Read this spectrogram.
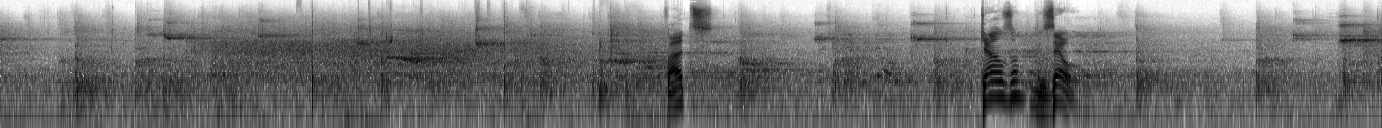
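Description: A tennis ball is hit hard with a racket, again and again.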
